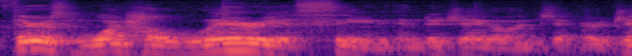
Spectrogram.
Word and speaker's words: Django: There's one hilarious scene in Django Unchained, sorry, The D is Silent, where a bunch of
